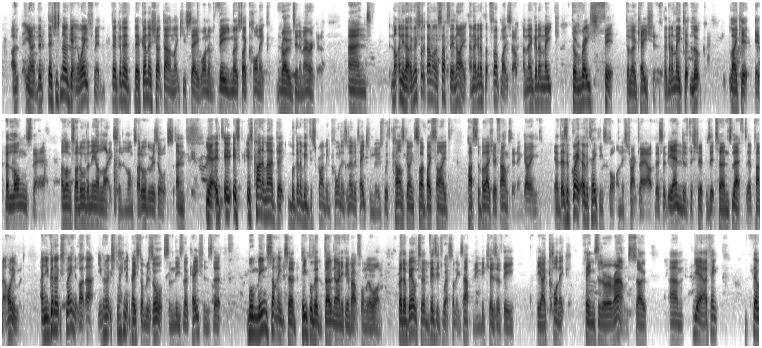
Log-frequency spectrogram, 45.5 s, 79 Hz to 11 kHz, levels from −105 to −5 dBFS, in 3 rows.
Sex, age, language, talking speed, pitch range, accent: male, 20-39, English, 240 wpm, 105-140 Hz, British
